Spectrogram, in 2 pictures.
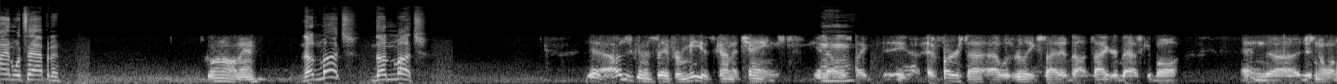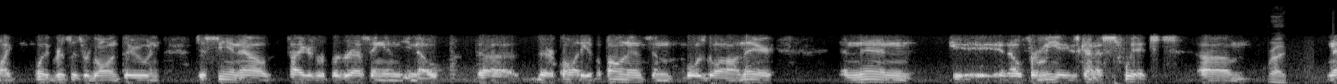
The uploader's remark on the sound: Listener phone calls.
